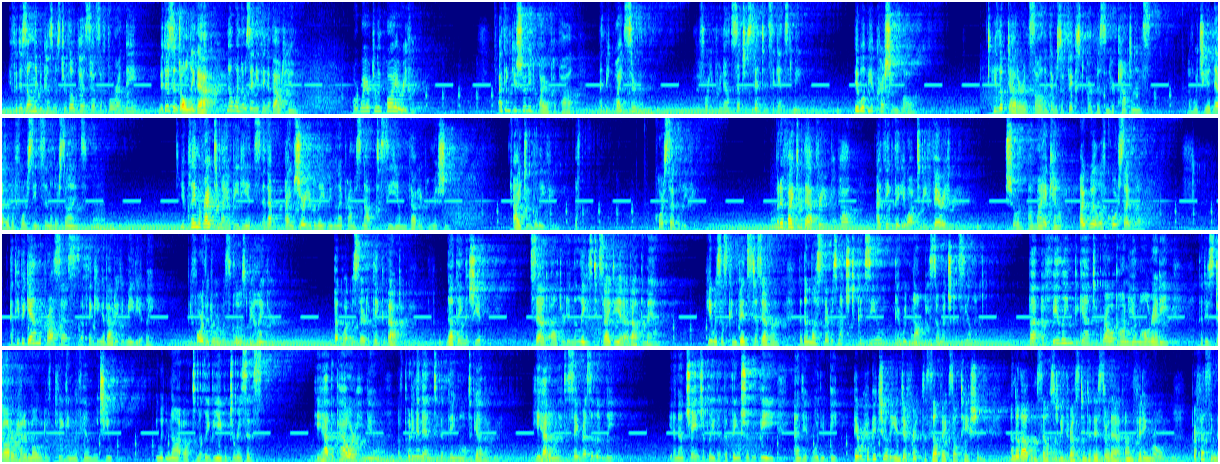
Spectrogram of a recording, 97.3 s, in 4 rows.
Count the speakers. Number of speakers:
one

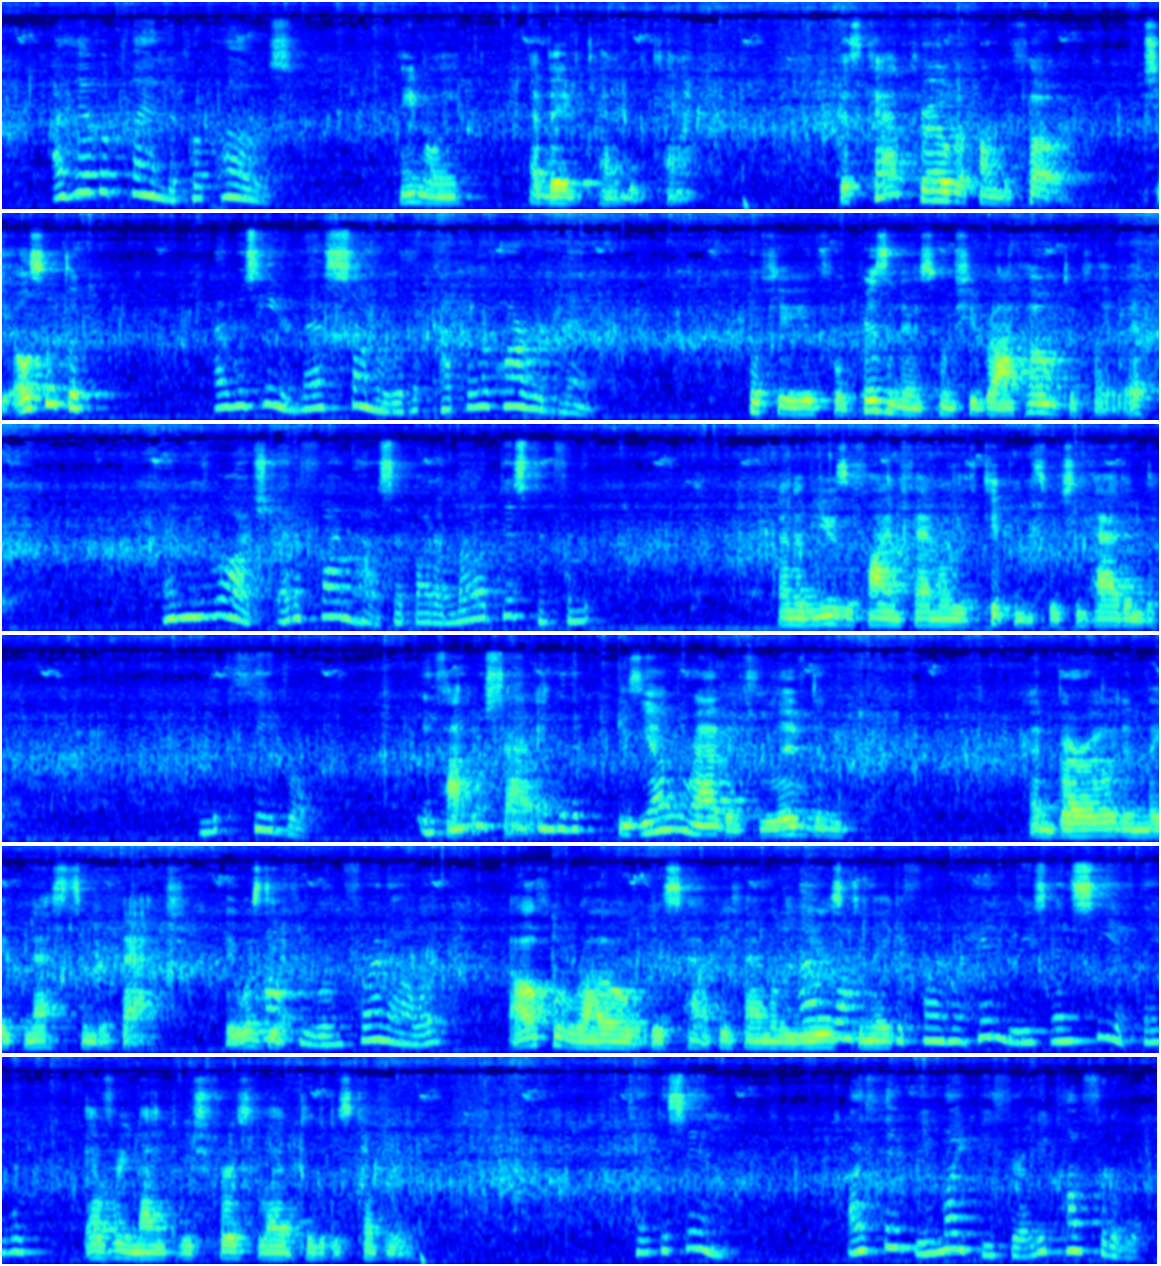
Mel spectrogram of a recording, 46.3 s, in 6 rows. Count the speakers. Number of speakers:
two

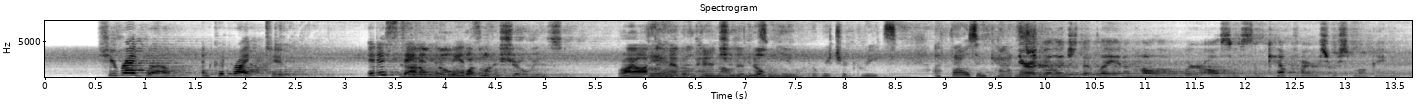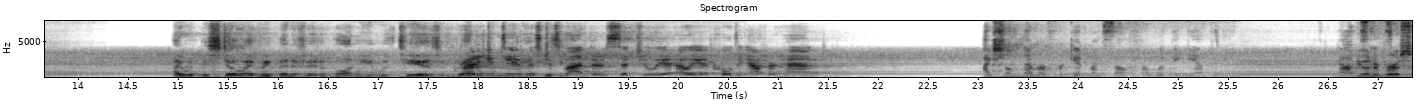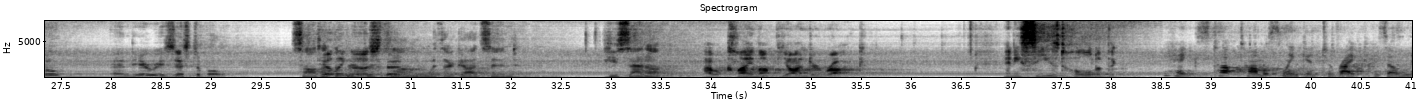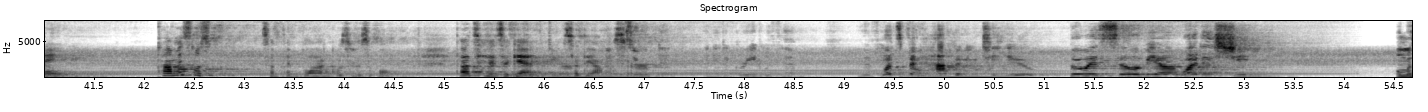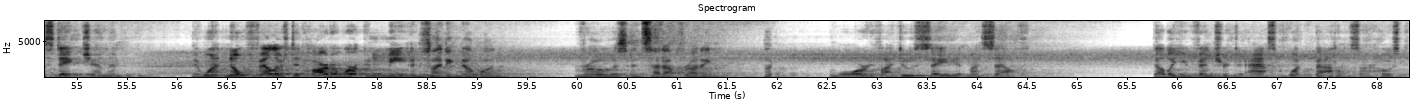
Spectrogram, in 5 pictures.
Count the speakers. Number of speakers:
ten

